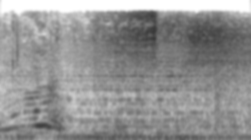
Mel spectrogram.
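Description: A bear lets out a loud, rising and falling roar near the start, followed by a low, steady rumbling growl that continues over a dense, noisy background.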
